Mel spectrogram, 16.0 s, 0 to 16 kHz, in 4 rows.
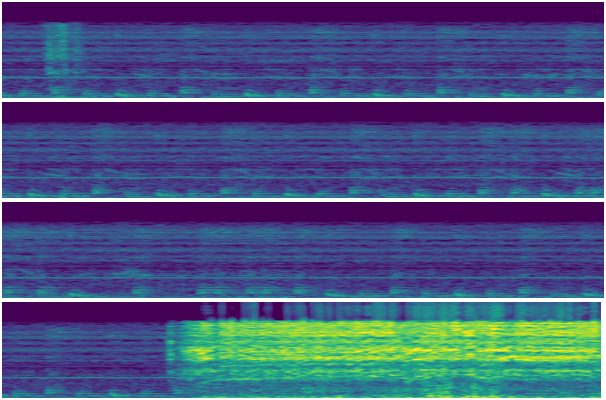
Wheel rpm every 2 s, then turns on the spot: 0, 0, 0, 0, 0, 0, 30, 200.
none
